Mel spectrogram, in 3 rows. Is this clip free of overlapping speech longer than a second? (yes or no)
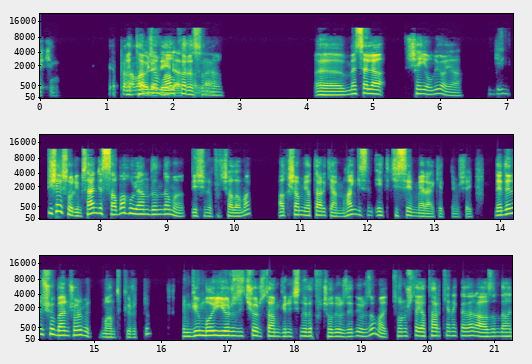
no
